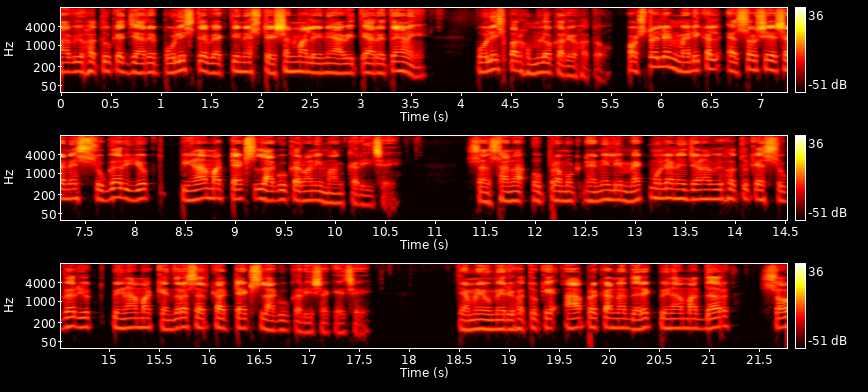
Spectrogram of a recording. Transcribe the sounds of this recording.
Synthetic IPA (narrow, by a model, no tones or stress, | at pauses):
aʋjũɦət̪ũked͡ʒjaɾepolist̪eʋjək̚t̪inesʈeʃənmãləineaʋit̪jaɾet̪eɽ̃e | polispəɾɦumlokəɾjoɦət̪o̰ | ɔsʈɾelijənmeɖikəlɛsosieʃənesuɡəɾjʊk̚t̪piɽ̃amãʈɛkslaɡukəɾʋanimãŋɡ̚kəɾḭt͡ʃʰḛ | sə̃nst̪ʰanaupɾəmukʰɖenilimɛkmuləned͡ʒəɽ̃aʋjũɦət̪ũkesuɡəɾjʊk̚t̪piɽ̃amãkẽnd̪ɾəsəɾkaɾʈɛkslaɡũkəɾiʃəket͡ʃʰḛ | t̪emɽeumeɾjũɦət̪ũkeʔapɾəkaɾnad̪əɾek̚piɽ̃amãd̪əɾ | sɔ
